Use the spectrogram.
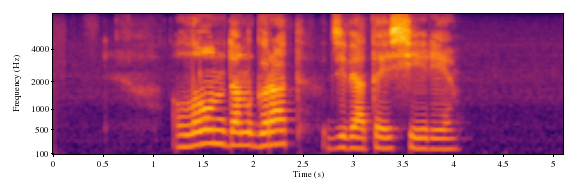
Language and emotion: Russian, neutral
